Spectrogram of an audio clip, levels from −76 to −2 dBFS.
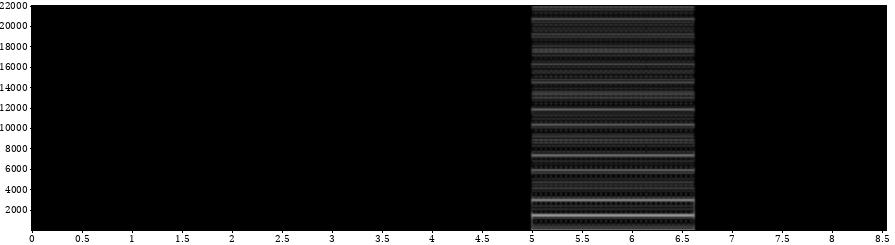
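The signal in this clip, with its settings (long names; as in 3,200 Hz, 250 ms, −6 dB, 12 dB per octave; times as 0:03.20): pulse wave 1,480 Hz, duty 32% −28.5 dBFS 1.62 s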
